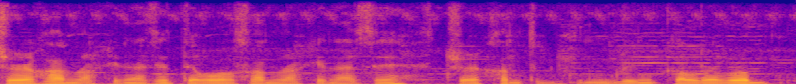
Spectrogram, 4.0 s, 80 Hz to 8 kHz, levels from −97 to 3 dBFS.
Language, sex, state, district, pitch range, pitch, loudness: Nagamese, male, Nagaland, Dimapur, 100-110 Hz, 105 Hz, -22 LUFS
